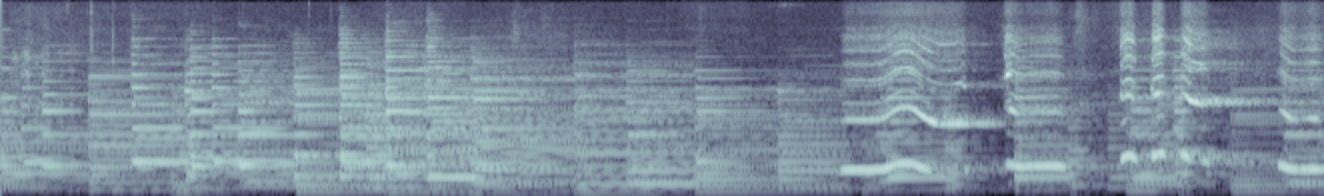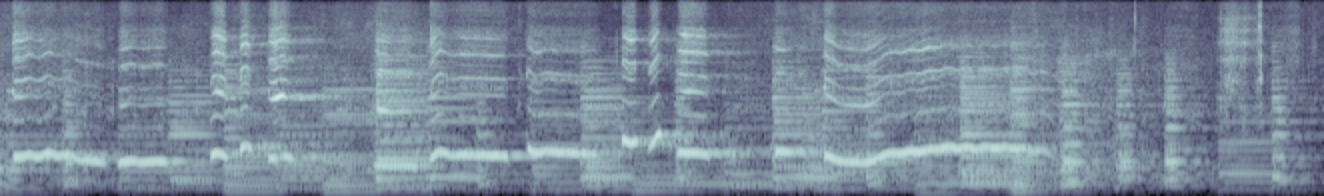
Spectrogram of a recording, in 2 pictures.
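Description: Joe Brand on a buzzy kazoo and Tony Hawks on a sliding swanee whistle play a tune together over steady accompaniment, the whistle swooping up and down between notes, loud, with no talking.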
